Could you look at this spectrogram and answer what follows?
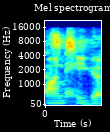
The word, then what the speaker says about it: Montego: How do you pronounce that last Montego. – Name? Montego. Oh, like Montego. – Like the Montego Bay in Jamaica.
